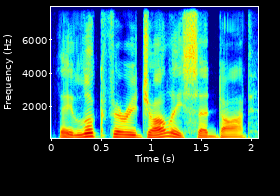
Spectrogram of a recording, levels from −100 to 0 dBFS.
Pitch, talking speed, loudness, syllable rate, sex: 140 Hz, 175 wpm, -15 LUFS, 4.4 syllables/s, male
